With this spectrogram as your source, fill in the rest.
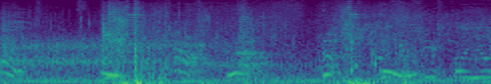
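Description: A blunt weapon strikes a body with heavy thuds.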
